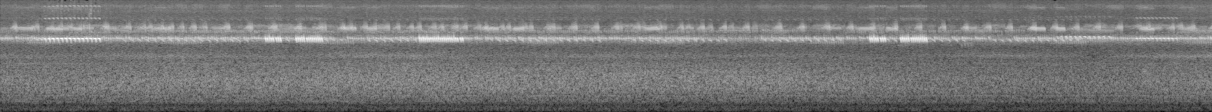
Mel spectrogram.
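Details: Crickets at night in a serene outdoor setting: a steady, high-pitched continuous chirping drone, with a louder, brighter trill breaking through in short bursts several times over the clip, and faint pulsing higher overtones.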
